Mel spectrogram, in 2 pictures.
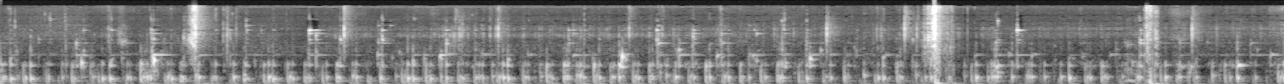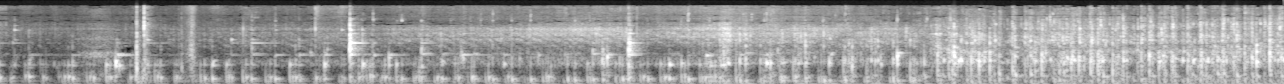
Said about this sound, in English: Ooh. Like you're caught in a thunderstorm. Caught in a thunderstorm.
